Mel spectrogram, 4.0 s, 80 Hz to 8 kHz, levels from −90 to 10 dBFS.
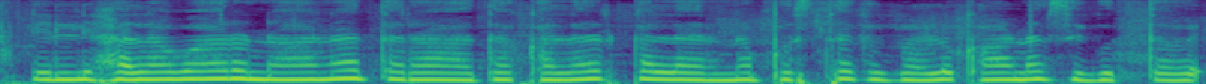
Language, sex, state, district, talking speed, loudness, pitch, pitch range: Kannada, male, Karnataka, Mysore, 120 wpm, -12 LUFS, 245 Hz, 240-260 Hz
